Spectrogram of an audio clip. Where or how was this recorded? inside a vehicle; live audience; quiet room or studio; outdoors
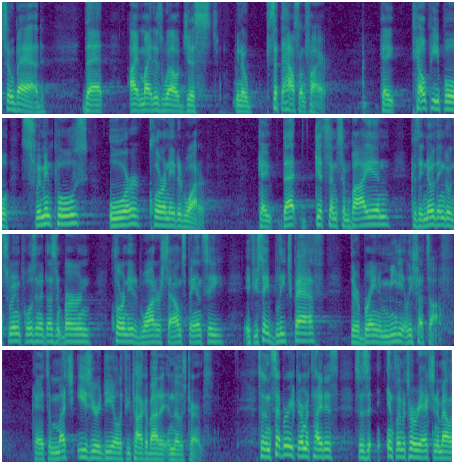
live audience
